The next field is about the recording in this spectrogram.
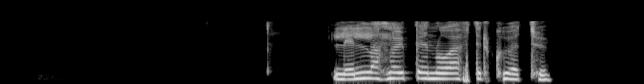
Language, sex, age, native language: Icelandic, male, 8, Icelandic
